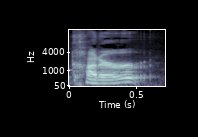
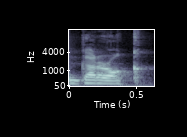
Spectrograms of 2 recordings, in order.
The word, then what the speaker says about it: Qatar: Arabia and Dubai and I remember the first time I heard it called cutter I thought that sounds like a bug spray but that is closer to their pronunciation which is a gutter cut cutter we don't have that sound in the English language and so we say cutter well unless you're Canadian and they say CER and of course the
